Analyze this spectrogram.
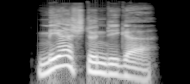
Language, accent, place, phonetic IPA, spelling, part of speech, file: German, Germany, Berlin, [ˈmeːɐ̯ˌʃtʏndɪɡɐ], mehrstündiger, adjective, De-mehrstündiger.ogg
- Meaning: inflection of mehrstündig: 1. strong/mixed nominative masculine singular 2. strong genitive/dative feminine singular 3. strong genitive plural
